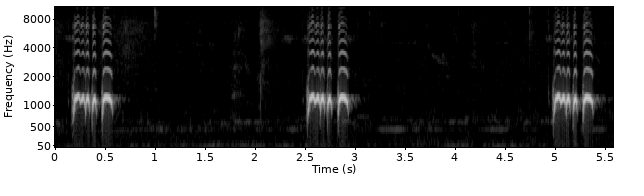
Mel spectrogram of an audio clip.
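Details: Single local zebra dove (perkutut lokal) singing strongly, recorded to prompt other birds to sing: three phrases of quick, bubbling coo notes repeated roughly every two and a half seconds over a faint steady hum.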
